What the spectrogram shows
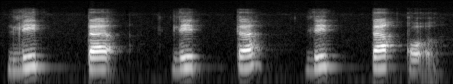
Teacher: लित्तक़वा में ता बारीक पढ़ी जाएगी, सिर्फ आपने इसकी तशदीद अदा करनी है, इसको त्वा नहीं बनाना। लित्तक़ तक़ नहीं कहना आपने।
